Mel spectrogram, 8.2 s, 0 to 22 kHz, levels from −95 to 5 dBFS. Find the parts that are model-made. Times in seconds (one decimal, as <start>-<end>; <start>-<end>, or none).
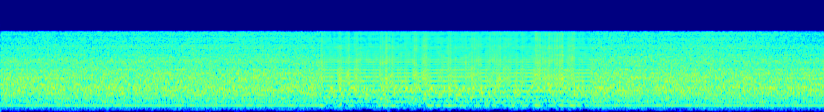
3.2-5.9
